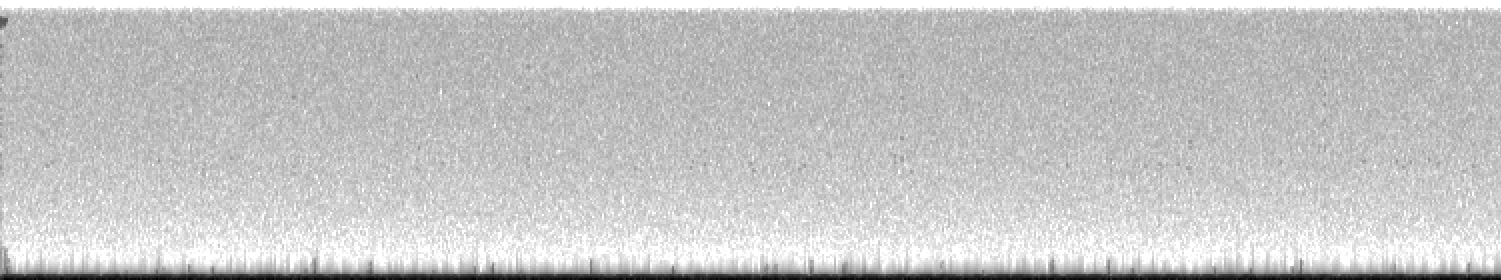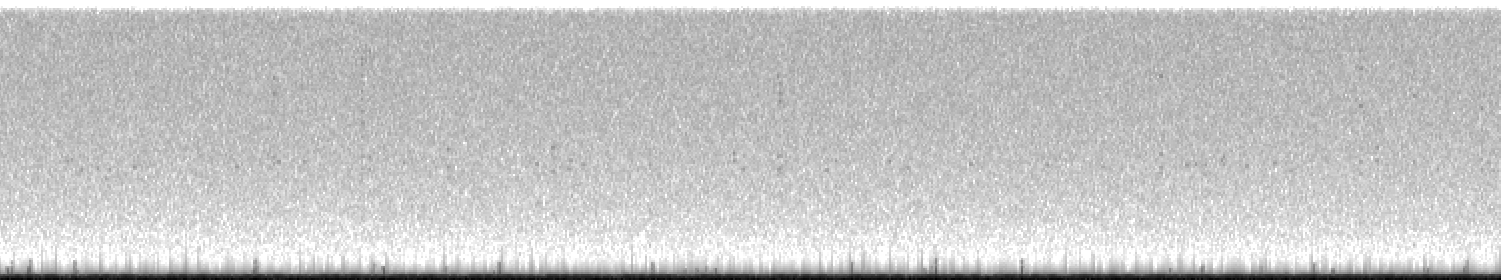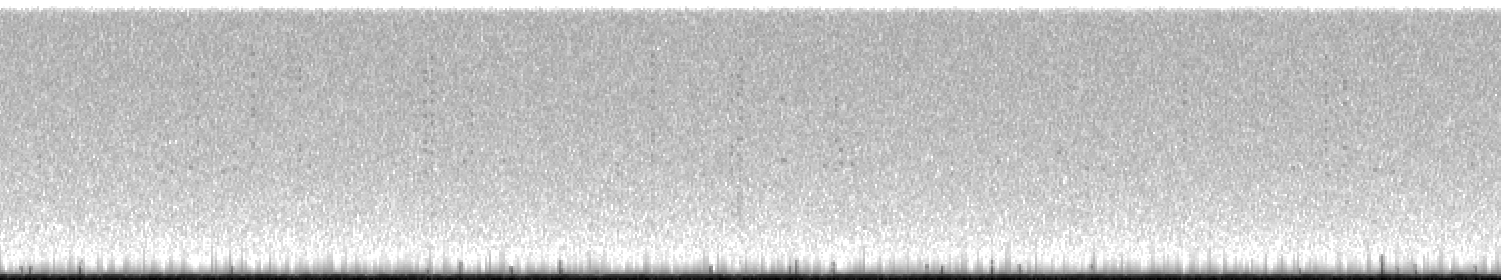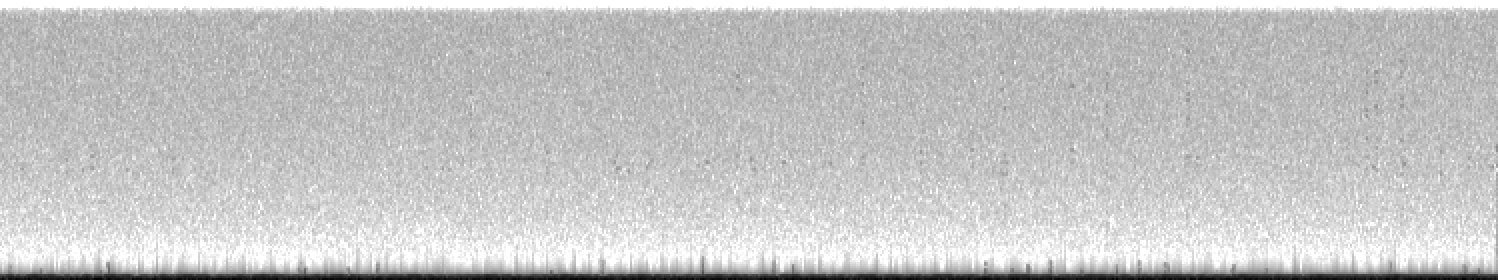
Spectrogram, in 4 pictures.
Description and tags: Moving Low Frequencies sound fx.
ambient, atmosphere, creepy, dark, deep, depth, design, dive, diving, effect, frequencies, fx, horror, low, pad, sfx, sound, soundscape, sub, submarine, subwoofer, underwater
